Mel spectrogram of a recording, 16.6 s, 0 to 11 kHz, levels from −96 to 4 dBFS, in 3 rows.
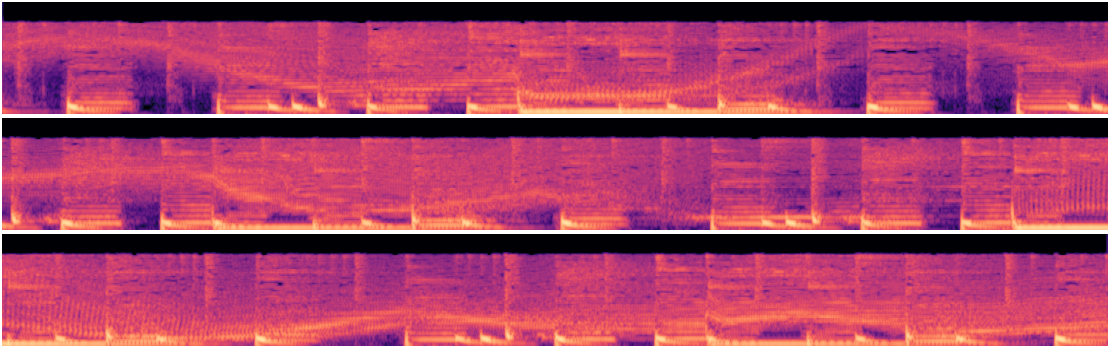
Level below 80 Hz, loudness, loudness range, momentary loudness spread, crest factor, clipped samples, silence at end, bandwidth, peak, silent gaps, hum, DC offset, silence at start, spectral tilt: -20 dBFS; -17 LUFS; 1 LU; 9 LU; 16 dB; under 0.1%; 0 s; 6.6 kHz; 0 dBFS; none; none; under 0.1%; 0 s; -5.5 dB/octave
